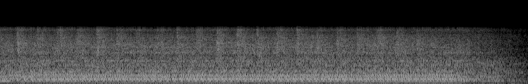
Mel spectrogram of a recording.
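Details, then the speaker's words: Martindale 2051 folding machine in normal folding operation: fast, even clatter at about 3.5 beats per second, then winding down; louder than any slight fold-roller flat-spot thumping, which fades after a machine has sat for months. "The folding sound is louder than any thumping noise you would hear. You wouldn't even hear it at all when you're folding."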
